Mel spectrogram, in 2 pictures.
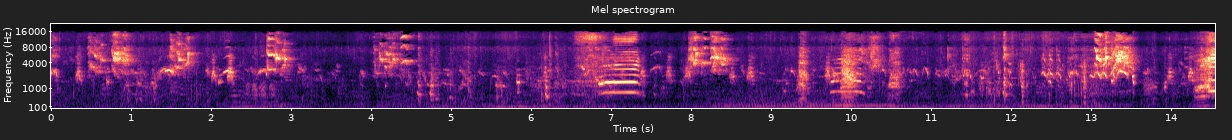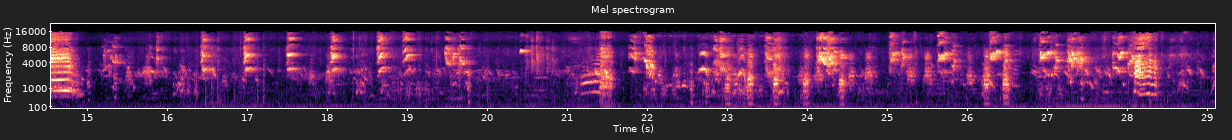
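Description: A mixed flock of Muscovy ducks and free-range chickens feeding close together: a constant chatter of clucks and short calls with many small clicks, broken by a few louder squawks, the loudest about seven and fourteen seconds in.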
